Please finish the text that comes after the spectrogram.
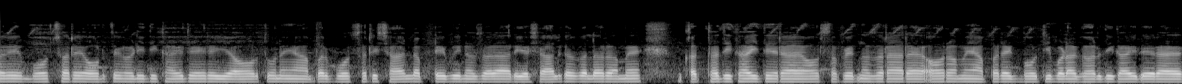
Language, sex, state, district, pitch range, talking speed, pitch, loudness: Hindi, male, Andhra Pradesh, Chittoor, 130-135 Hz, 250 wpm, 130 Hz, -16 LUFS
